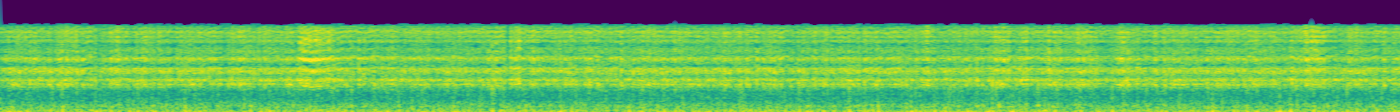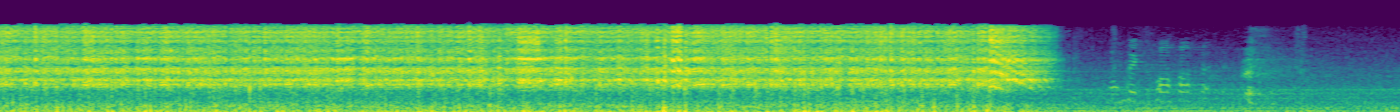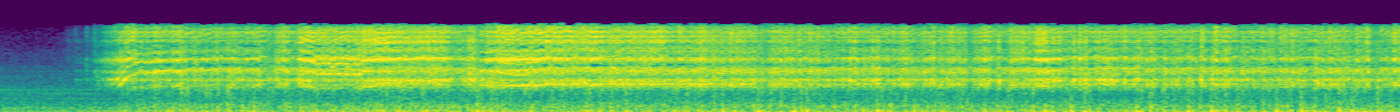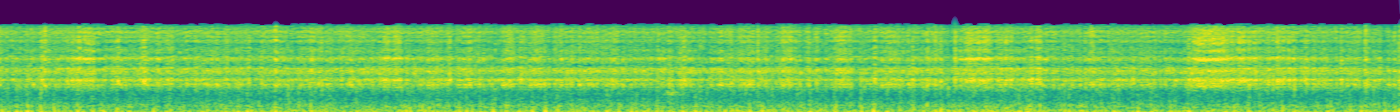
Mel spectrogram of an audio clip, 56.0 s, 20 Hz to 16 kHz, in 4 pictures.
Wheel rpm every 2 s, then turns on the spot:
230, 230, 230, 230, 230, 230, 240, 230, 230, 230, 230, 230, 30, 0, 60, 220, 220, 230, 230, 230, 230, 230, 240, 230, 230, 230, 230, 230.
none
